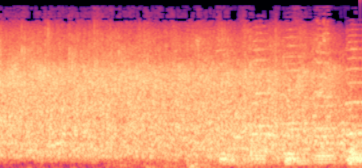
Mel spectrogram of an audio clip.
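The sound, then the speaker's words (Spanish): Sustained applause from a large crowd of people inside a church fills the reverberant space, dense and steady for several seconds with a faint murmur of voices underneath. “un aplauso entre las personas que hay aquí dentro del templo.”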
